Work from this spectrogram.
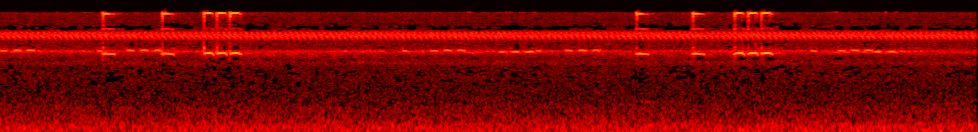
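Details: Insects calling: a constant thin high-pitched trill with two brief bursts of rapid chirps, otherwise calm and quiet.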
